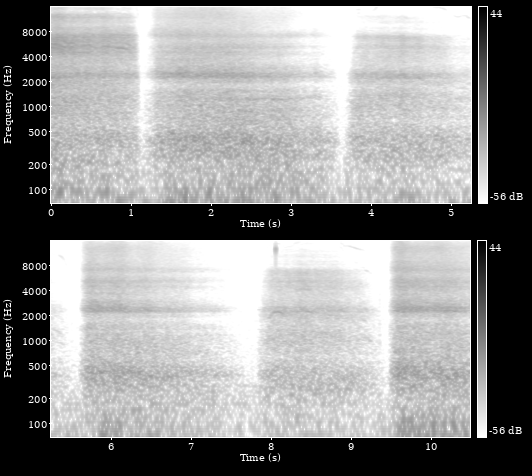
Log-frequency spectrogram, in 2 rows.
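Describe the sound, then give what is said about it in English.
Slow, deep breaths alternate between breathy, hissing inhales and long exhales in a steady, unhurried rhythm. The breathing is faint and close, and no one speaks. “So before I begin, let's just take 3 deep breaths here, okay?”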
